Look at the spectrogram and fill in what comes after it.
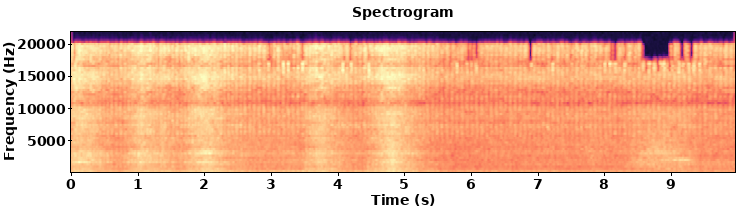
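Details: Honda Activa 125 BS6 after repair of a repeatedly blowing fuse: oil had reached the magnet coil (starter/generator) causing shorts, and the damaged ECM was replaced. A few throttle blips then a settled even idle, no stumbling or misfire.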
